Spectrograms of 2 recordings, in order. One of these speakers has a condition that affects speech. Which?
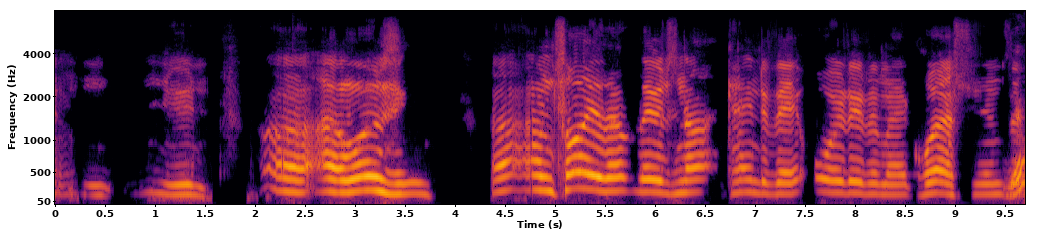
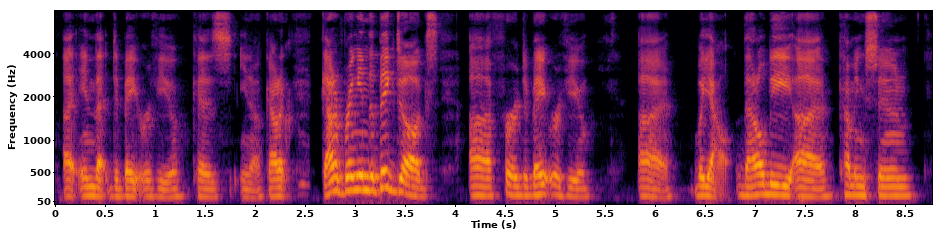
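The first: cerebral palsy.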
